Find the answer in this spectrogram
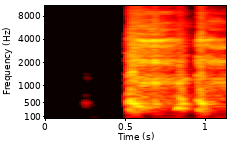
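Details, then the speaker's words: After a pause, an adult gives a short bout of about three quick, rough coughs, attributed by him to phlegm in his lungs; cough. "He sounds like that. Like he he does sounds really sick. Hopefully he's not. >> It's just It's just a flame I have in my in my lungs."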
